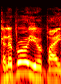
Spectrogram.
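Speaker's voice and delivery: bad put-on Irish accent. Retelling what a man walking past said to him: terrible irish accent. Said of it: "It's a terrible Irish accent".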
